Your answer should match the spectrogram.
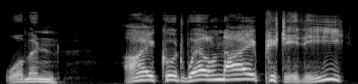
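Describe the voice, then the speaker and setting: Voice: medium pitch, big pitch swings, slow, dry recording, studio quality, exaggerated voice. A reader voicing a bitter, gloomy, vengeful old male physician with grave, archaic, rhetorical speech in a storybook reading. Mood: pitying.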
